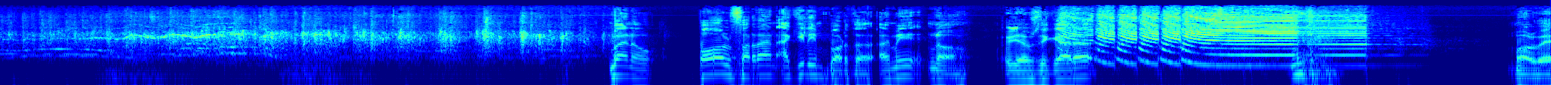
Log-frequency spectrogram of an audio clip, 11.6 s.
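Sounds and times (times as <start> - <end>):
audience applause: 0.0 - 4.6
speech: 4.6 - 8.4, 9.7 - 10.1, 11.4 - 11.6.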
